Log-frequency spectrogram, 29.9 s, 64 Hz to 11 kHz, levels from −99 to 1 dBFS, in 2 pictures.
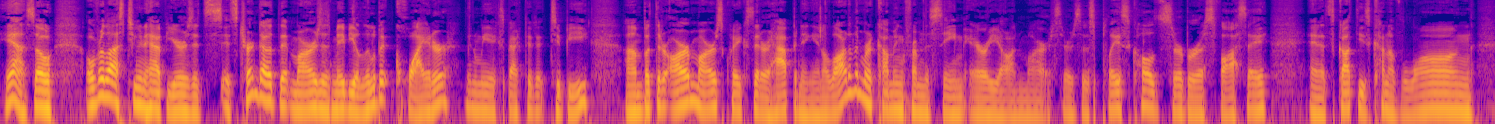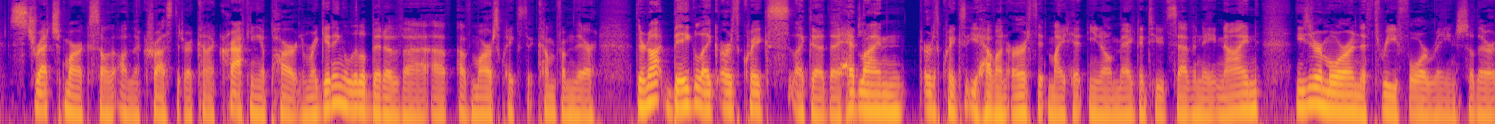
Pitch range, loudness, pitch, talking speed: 95-120 Hz, -23 LUFS, 110 Hz, 250 wpm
